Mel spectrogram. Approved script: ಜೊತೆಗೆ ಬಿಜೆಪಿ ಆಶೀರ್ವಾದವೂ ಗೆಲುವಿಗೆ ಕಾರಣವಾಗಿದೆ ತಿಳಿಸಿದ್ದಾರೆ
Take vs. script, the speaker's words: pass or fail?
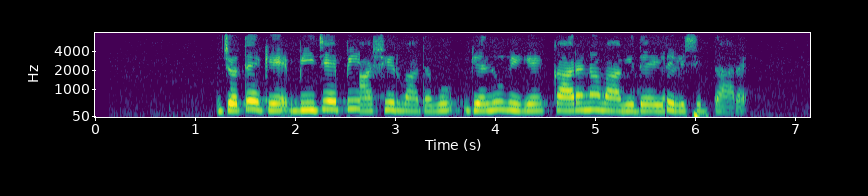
pass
